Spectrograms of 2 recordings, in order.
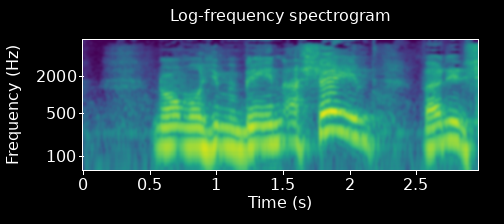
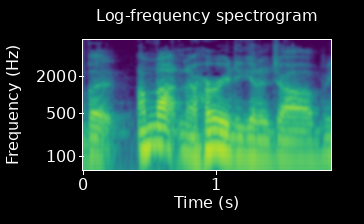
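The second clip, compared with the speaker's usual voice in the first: ordinary delivery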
